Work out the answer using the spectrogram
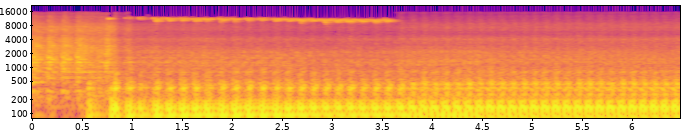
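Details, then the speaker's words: GSX engine just fitted with RC PL4-750 (750cc) injectors, replacing RC 550cc, tune restarted from scratch; after a brief crank it settles into a lumpy, stumbling idle with two misfires. Owner suspects a bad injector pulse signal, a clogged injector or a burned-out injector. "problem clearly something's wrong I've got two misfires what it sounds like but what it is most likely is either a bad injector pulse signal a clogged injector or a burned-out injector"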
